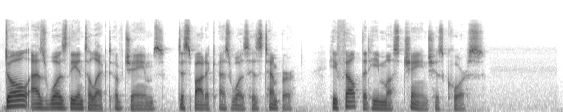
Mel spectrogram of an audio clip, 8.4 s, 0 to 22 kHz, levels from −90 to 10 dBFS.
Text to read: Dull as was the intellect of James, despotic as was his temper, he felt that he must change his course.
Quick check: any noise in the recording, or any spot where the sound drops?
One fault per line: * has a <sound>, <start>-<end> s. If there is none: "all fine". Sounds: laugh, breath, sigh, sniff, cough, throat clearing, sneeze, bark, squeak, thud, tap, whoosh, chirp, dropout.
all fine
